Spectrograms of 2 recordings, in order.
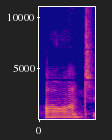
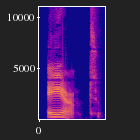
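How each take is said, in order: First: It is said in a New England accent. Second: It is said in a General American accent.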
